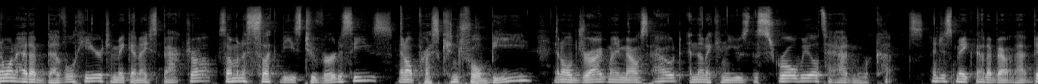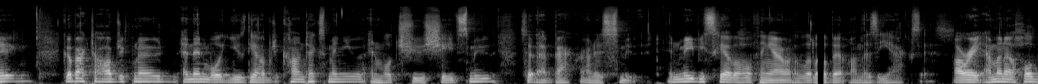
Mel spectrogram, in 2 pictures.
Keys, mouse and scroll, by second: 1.5-3.5 right drag, 4.5 ctrl+b, 7.0-8.0 scroll up 8, 9.3 click, 9.5-10.8 middle drag, 10.5 Tab, 10.9 shift+middle click, 11.0-11.9 scroll down 1, 11.0 shift+middle drag, 11.4 shift+middle drag, 11.9-13.9 shift+middle drag, 11.9-13.9 shift+scroll up 1, 12.6 w, 13.9 click, 14.9 middle drag, 14.9-16.1 scroll down 1, 15.1-16.1 shift+middle drag, 15.7 Tab, 16.2-16.8 typing, 18.5 click, 18.7 Tab, 19.4 typing, 19.9 ctrl+b, 20.5-20.7 typing.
